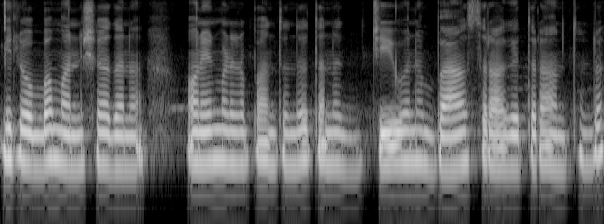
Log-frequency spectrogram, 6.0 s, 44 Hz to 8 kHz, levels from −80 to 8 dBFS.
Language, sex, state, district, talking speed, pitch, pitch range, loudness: Kannada, female, Karnataka, Belgaum, 120 wpm, 185 Hz, 170-195 Hz, -16 LUFS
